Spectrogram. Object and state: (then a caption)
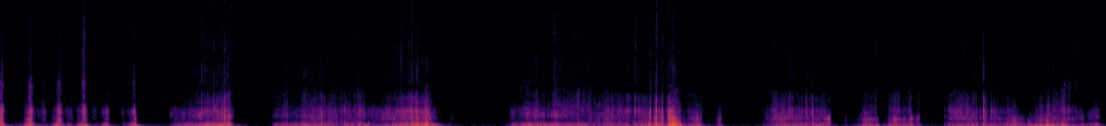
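Foam microphone windscreen being scraped. A metal screwdriver's shaft and tip scrape across an orange foam windscreen on a microphone. Quick scratchy strokes give way to longer rough scraping passes separated by brief pauses. The sound is heavy and muffled, with most of its energy in the low range and almost nothing bright.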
